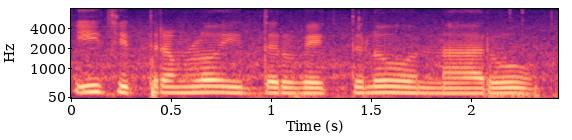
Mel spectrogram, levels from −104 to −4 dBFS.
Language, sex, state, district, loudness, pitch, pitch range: Telugu, female, Telangana, Mahabubabad, -14 LUFS, 190 Hz, 180-200 Hz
